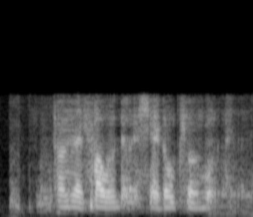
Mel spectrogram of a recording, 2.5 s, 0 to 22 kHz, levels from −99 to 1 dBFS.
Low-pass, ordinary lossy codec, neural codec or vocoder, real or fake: 3.6 kHz; none; codec, 32 kHz, 1.9 kbps, SNAC; fake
